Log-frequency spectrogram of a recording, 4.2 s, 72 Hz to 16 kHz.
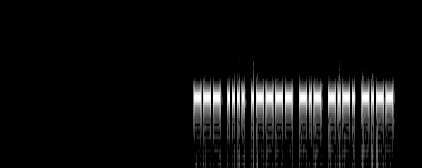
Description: Morse code, heard as a keyed tone, about 46 wpm, 700 Hz. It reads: OH1KCY
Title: DXCC-100 Call Signs - 6 Characters - Repeated 3x - 50wpm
